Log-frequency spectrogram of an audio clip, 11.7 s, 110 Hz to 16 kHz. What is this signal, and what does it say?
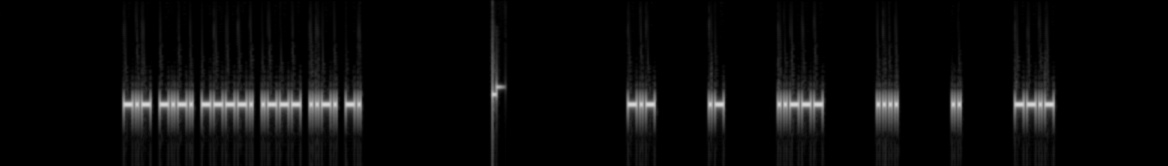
Morse code, heard as a keyed tone, about 40 wpm, spaced as for 20 wpm, 700 Hz. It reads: KC9JFN KA2HIQ
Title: USA Call Signs - 6 Characters - 6x Character Spacing - 40wpm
